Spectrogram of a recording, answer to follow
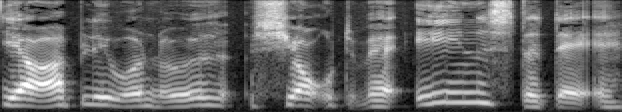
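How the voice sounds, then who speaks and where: In a very clean, dry and close recording with a silent background and no echo, a woman speaks very slowly in a dark, mellow tone with vocal fry and very wide pitch swings. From Denmark, Lolland. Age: 80s+. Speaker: shop owner. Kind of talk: personal storytelling.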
